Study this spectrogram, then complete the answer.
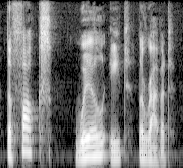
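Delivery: normal talking voice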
